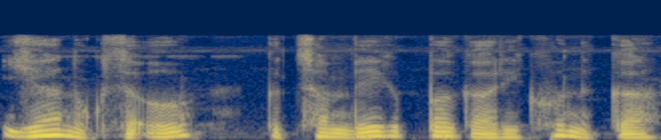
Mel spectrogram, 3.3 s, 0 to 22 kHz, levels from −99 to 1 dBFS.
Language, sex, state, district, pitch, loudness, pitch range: Garo, male, Meghalaya, South Garo Hills, 120 Hz, -16 LUFS, 95-130 Hz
